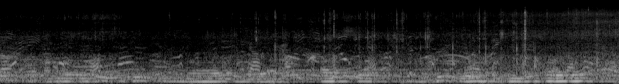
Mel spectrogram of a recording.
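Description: Bicycles rattle past over grass.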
